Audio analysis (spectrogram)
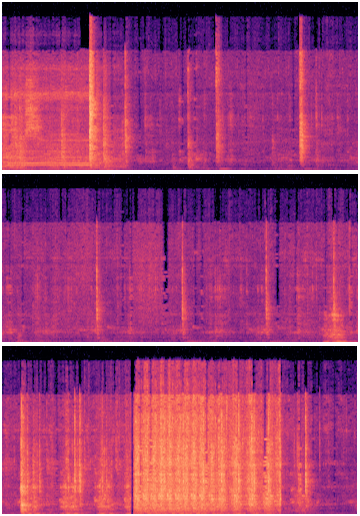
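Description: An embroidery sewing machine stitches a placement line for a wine bottle tuxedo apron in the hoop, with steady rapid mechanical clatter that stops and restarts in bursts, louder toward the end.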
